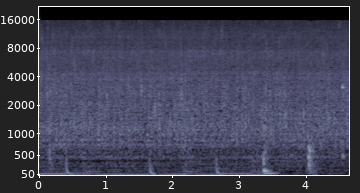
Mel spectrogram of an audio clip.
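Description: Chicken and chopped vegetables sizzling steadily in a pan over low heat, cooking in their own fat, with a few light clicks near the end.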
